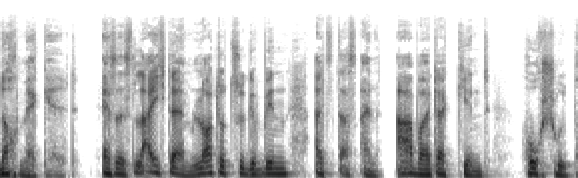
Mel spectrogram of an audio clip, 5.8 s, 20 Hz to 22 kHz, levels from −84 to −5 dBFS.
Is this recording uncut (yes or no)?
no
